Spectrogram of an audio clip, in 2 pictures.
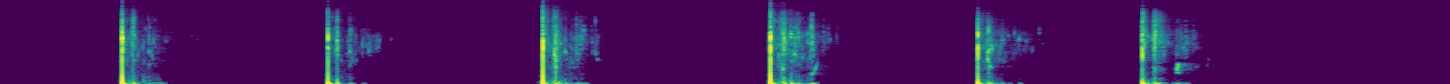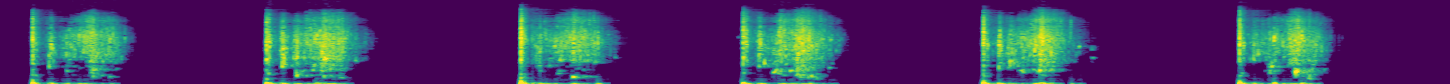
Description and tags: Water Splashes
That's the recording of hitting water surface with a stick. There are weaker as well as stronger hits present. Have fun! ;D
